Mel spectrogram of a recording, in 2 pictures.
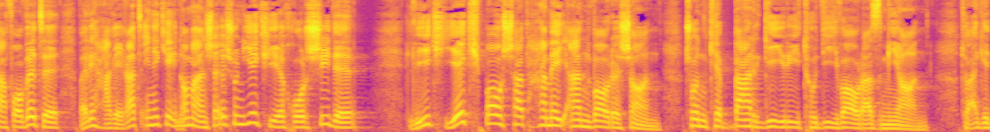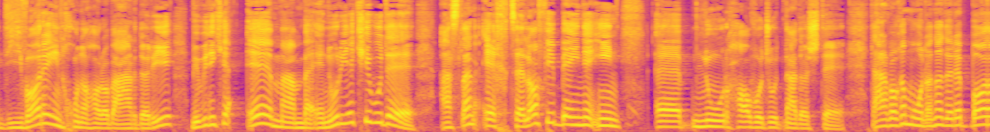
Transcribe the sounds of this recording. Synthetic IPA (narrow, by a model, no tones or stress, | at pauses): æfɒːve̞t̪ʰevæliːɦæɣiːɣæt̪ʰiːnecʰe̞iːnʔɒːmænʃæeʃunje̞cʰiexoɾʃiːd̪e̞ | liːcʰje̞cʰbɒːʃæd̪̥hæmejænvɒːɾe̞ʃɒːn | t͡ʃʰo̞ncʲʰe̞bæɾɡiːɾiːt̪ʰod̪iːvɒːɾæzmijɒ̰ːn | t̪ʰoæɟæd̪iːvɒːɾeinxuːneɦɒːɾobæɾd̪ɒːɾiːmibiːnicʰe̞eːmæmbæʔe̞nuːɾje̞cʰiːbuːd̪eʔæslæne̞xt̪ʰe̞lɒːfiːbe̞jne̞ʔinː | uːɾhɒːvod͡ʒuːd̪næd̪ɒːʃt̪e̞d̪̥æɾvɒːɣe̞moːlɒːnɒːd̪ɒːɾe̞bɒː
